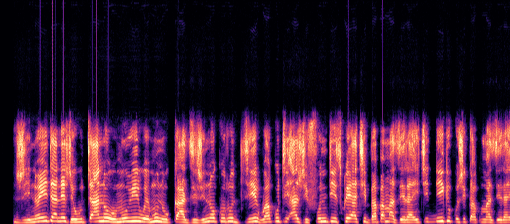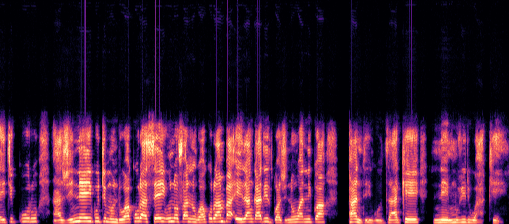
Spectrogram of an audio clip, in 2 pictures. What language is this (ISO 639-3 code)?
ndc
